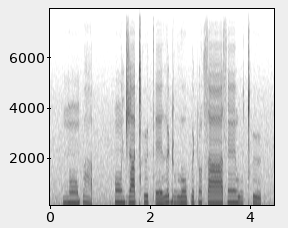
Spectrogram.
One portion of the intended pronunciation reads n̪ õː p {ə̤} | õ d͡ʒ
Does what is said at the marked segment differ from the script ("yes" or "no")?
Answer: yes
